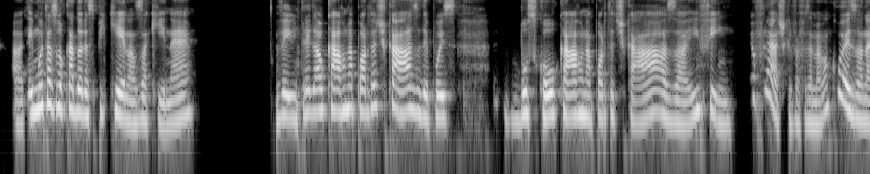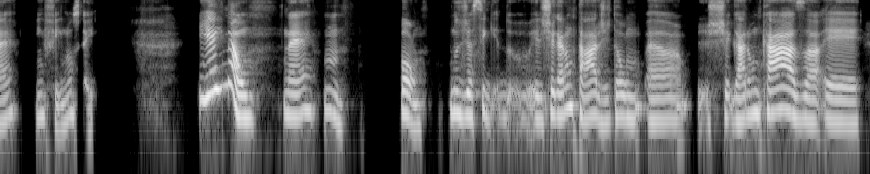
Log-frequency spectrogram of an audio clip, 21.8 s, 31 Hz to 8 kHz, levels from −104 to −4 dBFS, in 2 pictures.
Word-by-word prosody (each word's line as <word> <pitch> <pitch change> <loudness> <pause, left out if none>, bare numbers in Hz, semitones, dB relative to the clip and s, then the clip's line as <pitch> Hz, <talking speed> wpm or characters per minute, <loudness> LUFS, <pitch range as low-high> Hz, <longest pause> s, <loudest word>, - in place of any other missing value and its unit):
ah, 155 - -6
tem 210 - +1
muitas 265 +3 +3
locadoras 235 -5 +2
pequenas 190 -7 -1
aqui 170 -4 -6
né." 180 +7 -3 1.0
Veio 190 0 -1
entregar 225 +4 -1
o - - -5
carro 235 -1 +4
na 250 0 +1
porta 235 +2 -2
de 270 - -7
casa, 225 +1 +5
depois 190 -1 -2 0.6
buscou 195 +2 0
o 210 - -4
carro 200 0 +3
na 195 -2 -2
porta 195 0 -6
de 185 - -7
casa, 170 -1 -1
enfim. 195 - -5 0.2
Eu 345 - -11
falei: 415 +1 -2
"Acho - - -4
que 160 - -14
vai 165 -1 -12
fazer 165 +2 -9
a - - -6
mesma 160 +11 -5
coisa, 250 - 0
né." 175 +7 -3 0.2
Enfim 195 -8 -10
não 195 +7 -8
sei. - - -10 1.3
E 345 +2 +5
aí 460 +4 +6
não, 190 -1 +7 0.4
né. 215 +3 0
Hum. 205 -10 -8 0.7
Bom, 195 -10 0 0.4
no 220 0 -2
dia 200 0 -1
segui 200 0 -6
do 190 0 -15
eles 180 -1 -4
chegaram 215 +5 +1
tarde 185 -7 +1
então, 190 +6 -5
hã, 175 +8 -5 0.3
chegaram 190 +2 -1
em 220 - -1
casa, 220 -7 +6
eh, 170 -3 -3
200 Hz, 155 wpm, -22 LUFS, 180-225 Hz, 1.3 s, não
